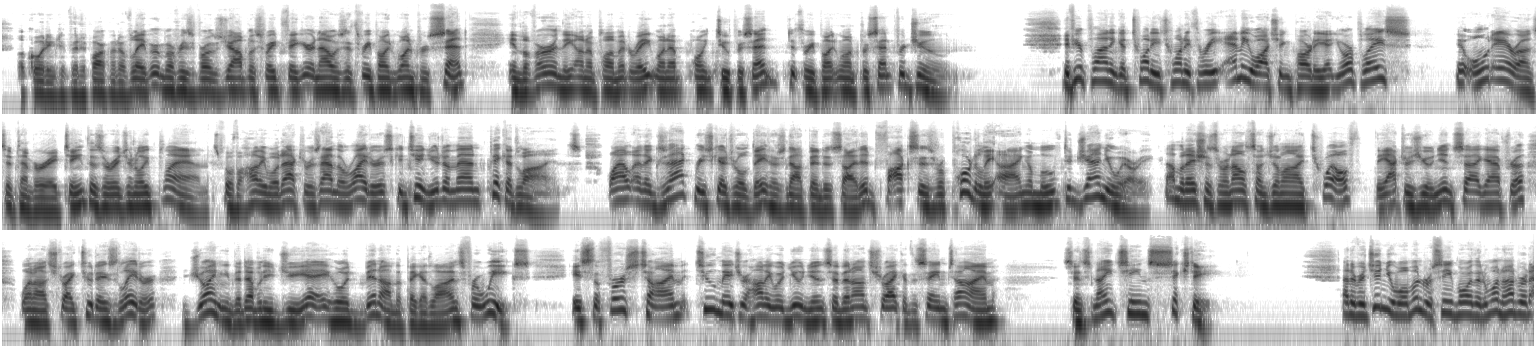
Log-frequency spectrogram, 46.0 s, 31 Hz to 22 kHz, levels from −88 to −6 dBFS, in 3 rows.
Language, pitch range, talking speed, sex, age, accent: English, 125-165 Hz, 170 wpm, male, 60-79, American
